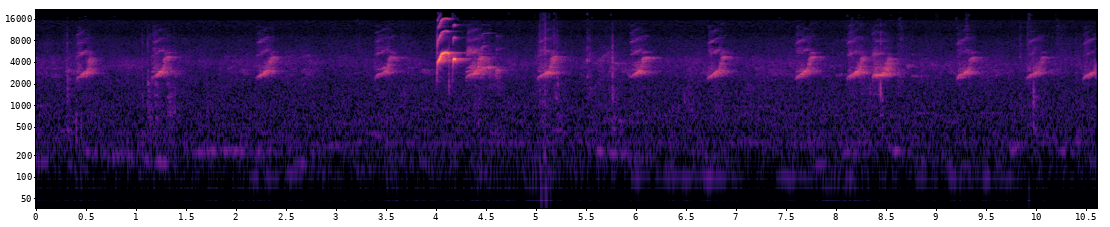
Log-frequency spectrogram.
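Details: Male canary, Sunkist colour variety, repeating short high chirps about every second, fairly steady, with one loud shrill burst near the middle; background quiet.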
